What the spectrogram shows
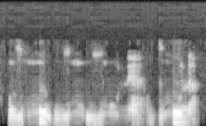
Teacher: हमने वा के साथ नून को मोटा नहीं करना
